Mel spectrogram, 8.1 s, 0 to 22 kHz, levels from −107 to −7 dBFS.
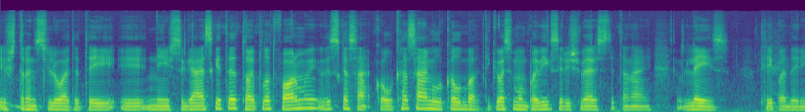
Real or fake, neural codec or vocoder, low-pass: fake; vocoder, 44.1 kHz, 128 mel bands every 512 samples, BigVGAN v2; 14.4 kHz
